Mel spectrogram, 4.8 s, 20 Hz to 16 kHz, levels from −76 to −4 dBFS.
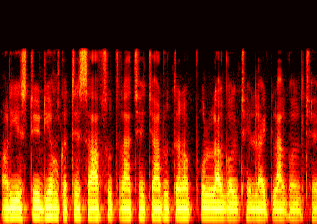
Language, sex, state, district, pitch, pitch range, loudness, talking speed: Maithili, male, Bihar, Supaul, 95 Hz, 95-100 Hz, -18 LUFS, 175 wpm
